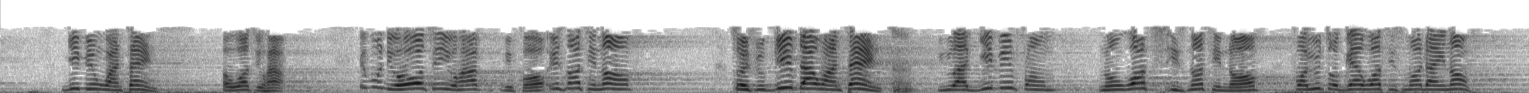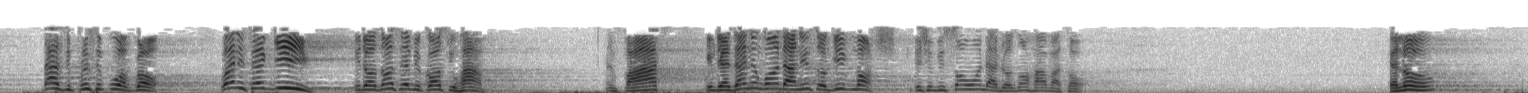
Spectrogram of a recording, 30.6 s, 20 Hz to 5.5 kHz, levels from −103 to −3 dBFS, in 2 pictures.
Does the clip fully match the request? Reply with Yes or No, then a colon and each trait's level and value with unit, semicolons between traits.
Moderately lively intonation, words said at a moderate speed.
No: wide, 5.7 semitones; average, 160 wpm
